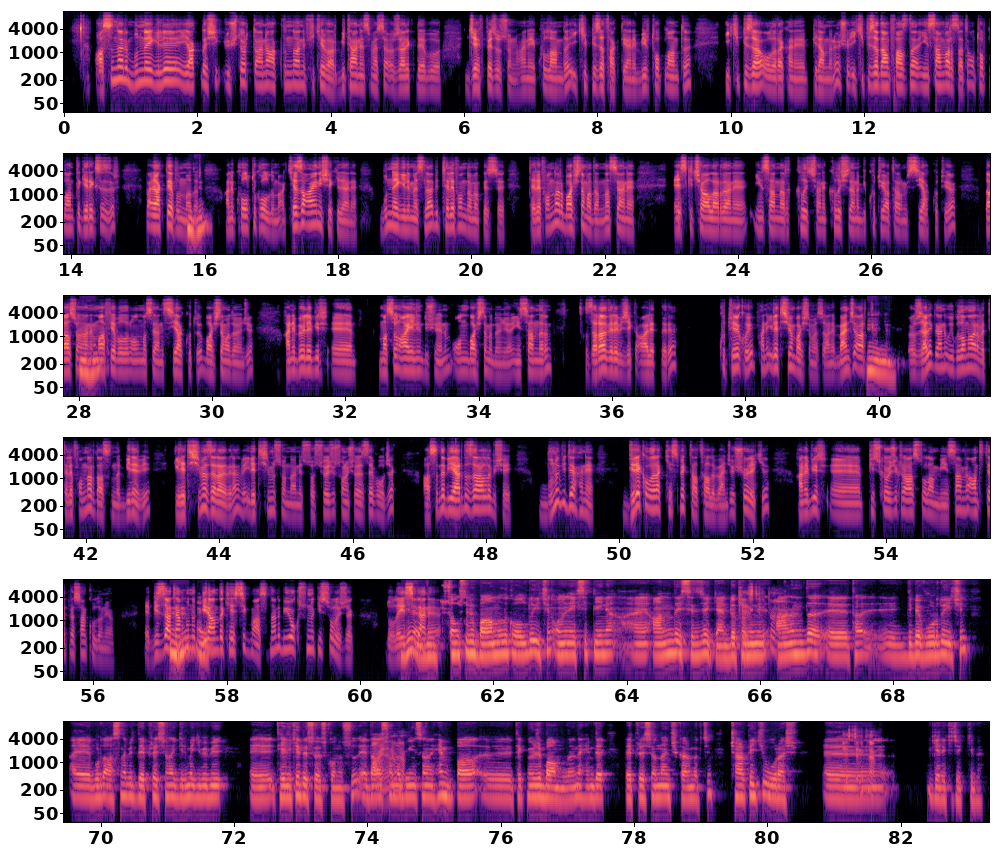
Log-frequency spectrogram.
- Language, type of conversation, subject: Turkish, podcast, Teknoloji kullanımı dengemizi nasıl bozuyor?
- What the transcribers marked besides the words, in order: none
